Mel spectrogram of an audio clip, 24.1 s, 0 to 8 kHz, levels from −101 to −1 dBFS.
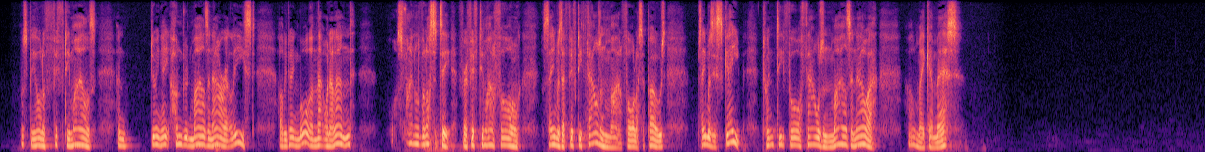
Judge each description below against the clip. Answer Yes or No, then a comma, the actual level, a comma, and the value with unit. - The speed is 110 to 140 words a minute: Yes, slow, 135 wpm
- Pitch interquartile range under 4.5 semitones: Yes, average, 3.8 semitones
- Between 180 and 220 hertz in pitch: No, medium, 140 Hz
